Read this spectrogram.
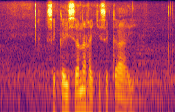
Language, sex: Tswana, male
